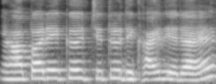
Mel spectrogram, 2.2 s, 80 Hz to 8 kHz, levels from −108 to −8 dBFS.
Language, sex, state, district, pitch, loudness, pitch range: Hindi, female, Uttar Pradesh, Hamirpur, 275 Hz, -15 LUFS, 245-285 Hz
